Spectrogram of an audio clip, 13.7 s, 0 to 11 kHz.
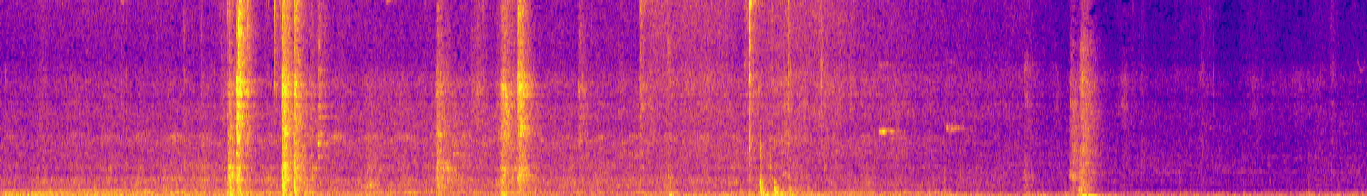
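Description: Inside a DB class 612 tilting diesel multiple unit: the steady low hum of the train running, with several sharp knocks and clatters from the vestibule's sliding door and fittings while walking through. The loudest knock comes about eleven seconds in, after which the hum is quieter.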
